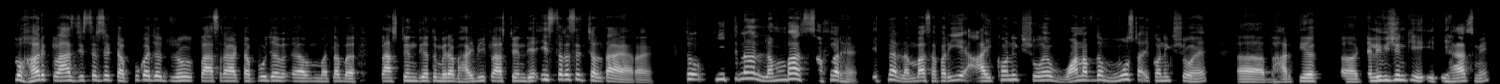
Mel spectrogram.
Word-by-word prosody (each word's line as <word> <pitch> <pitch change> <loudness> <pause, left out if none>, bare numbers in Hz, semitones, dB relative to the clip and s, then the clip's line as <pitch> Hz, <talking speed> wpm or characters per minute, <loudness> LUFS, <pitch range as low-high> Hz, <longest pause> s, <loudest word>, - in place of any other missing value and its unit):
तो 215 - +7
हर 205 +2 +7
क्लास 185 -2 +3
जिस 190 +1 -6
तरह 205 -3 0
से 210 - +1
टप्पू 190 +1 -2
का 210 -1 +3
जो 200 -1 +2
जो 175 +1 -1
क्लास 160 -2 +1
रहा 160 -1 +3
टप्पू 180 +4 -1
जब 180 -2 -1
अ, 155 -1 +4 0.2
मतलब 150 -1 -1
क्लास 155 0 -2
टेन 175 -2 -1
दिया 170 0 +1
तो 170 - -4
मेरा 160 0 +4
भाई 135 +1 -1
भी 175 +2 -3
क्लास 160 -3 +2
टेन 165 -1 -2
दिया 165 +2 0
इस 220 0 -1
तरह 230 -1 +4
से 235 +1 -2
चलता 175 -5 +1 0.2
आ - - -4
रहा 110 0 -4
है। 100 - -11 0.3
तो 235 -1 0
इतना 255 +3 0
लम्बा 210 +5 +3
सफ़र 215 -5 -1
है, - - -8 0.2
इतना 215 +5 0
लम्बा 150 +4 +1
सफ़र 170 +1 -3
है 180 - -4
ये 210 - 0 0.2
आइकॉनिक 210 +6 0
शो 190 0 -4
है, 200 - +2
one 170 +2 +1
of 195 -1 +3
the - - 0
most 210 +7 -1
iconic 175 -2 -4
show 195 - -2
है 135 +2 -2
अ, - - -12 0.7
भारतीय 130 +6 -1
अ, 140 -4 -3
टेलीविजन 190 - +2
के 200 -2 -7
इ - - +1
इतिहास 150 +2 0
में 150 +4 -7
175 Hz, 245 wpm, -23 LUFS, 155-205 Hz, 0.7 s, तो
